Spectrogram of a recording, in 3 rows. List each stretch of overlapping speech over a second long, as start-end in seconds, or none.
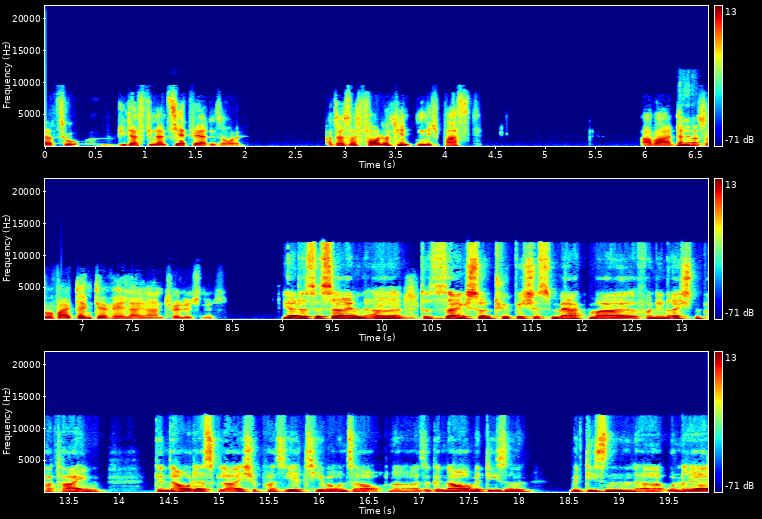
none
